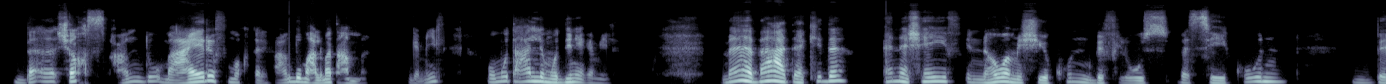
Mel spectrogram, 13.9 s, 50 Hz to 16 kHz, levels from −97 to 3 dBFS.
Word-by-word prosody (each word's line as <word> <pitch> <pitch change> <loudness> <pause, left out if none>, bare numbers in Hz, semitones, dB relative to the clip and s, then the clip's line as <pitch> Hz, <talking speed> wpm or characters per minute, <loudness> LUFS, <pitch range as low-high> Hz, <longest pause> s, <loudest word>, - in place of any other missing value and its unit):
بقى 175 +8 -5
شخص 185 +1 +1
عنده 180 +5 -10
معارف 150 - +4
مختلفة، 130 -7 -14
عنده 165 +1 -1
معلومات 140 0 0
عامة، 100 -2 -6 0.4
جميل، 175 +7 -14 0.5
ومتعلِّم 180 +1 -1
والدنيا 145 +2 -1
جميلة. 95 -5 -19 1.1
ما 190 +6 +6
بعد 180 -2 +7 0.2
كده، 200 +2 0 0.4
أنا 175 0 -1
شايف 180 +3 0
إن 130 -3 -11
هو 165 +6 +4
مش 130 -3 -1
يكون 140 +4 -6
بفلوس، 110 0 -7
بس - - -4
يكون 165 - -5 0.7
ب 120 -1 -22
155 Hz, 110 wpm, -24 LUFS, 120-180 Hz, 1.1 s, بعد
